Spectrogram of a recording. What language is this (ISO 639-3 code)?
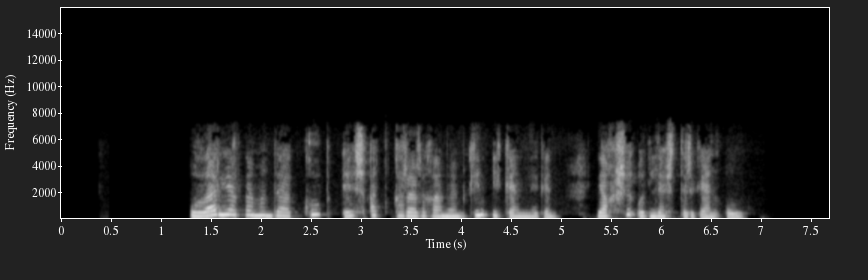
bak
